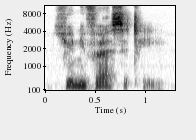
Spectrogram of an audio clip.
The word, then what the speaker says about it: university: And then we have a slightly different example when we say a university. Although the spelling starts with the vowel u, the yu sound of the word uni is dominant.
